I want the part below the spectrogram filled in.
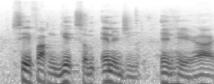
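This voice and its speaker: A man talks loudly with an American accent. His pace is moderate. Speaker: motivational speaker. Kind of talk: motivational talk. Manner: energetic.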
